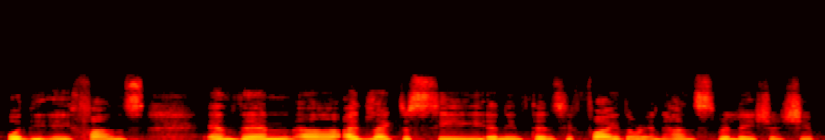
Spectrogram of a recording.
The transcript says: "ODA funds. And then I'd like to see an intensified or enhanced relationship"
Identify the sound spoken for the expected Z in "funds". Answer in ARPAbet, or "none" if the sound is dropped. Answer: S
